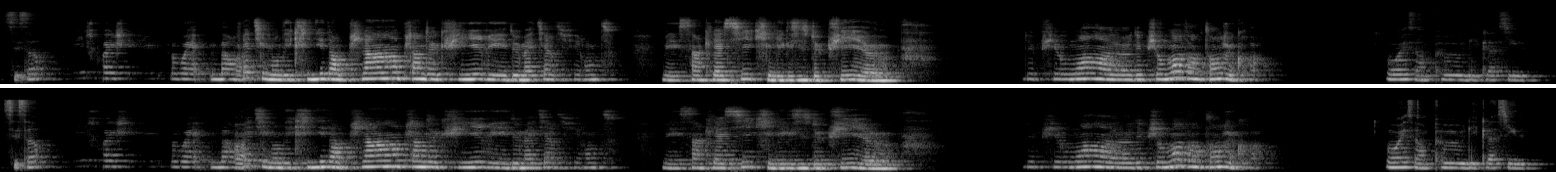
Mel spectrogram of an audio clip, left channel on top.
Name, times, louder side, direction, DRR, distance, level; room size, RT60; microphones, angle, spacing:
voice 1, 0.1-0.5 2.3-2.5 13.9-15.2, right 4 dB, 70° right, 0.5 m, -31 dB
voice 2, 1.7-6.1 6.6-9.2 10.3-12.6, left 2 dB, 75° left, 0.6 m, -24 dB
5.3 x 2.3 x 3.0 m
head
